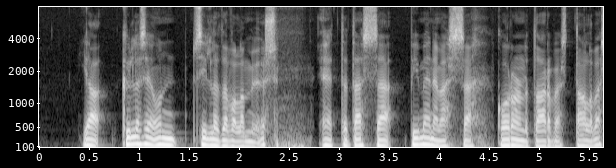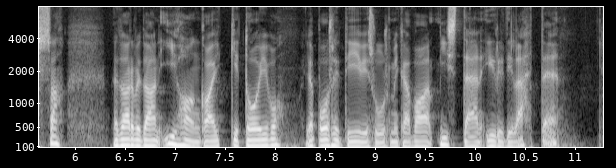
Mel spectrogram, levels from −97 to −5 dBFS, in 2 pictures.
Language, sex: Finnish, male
